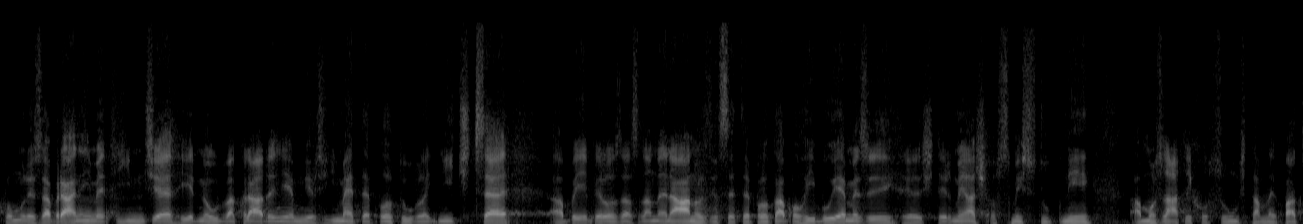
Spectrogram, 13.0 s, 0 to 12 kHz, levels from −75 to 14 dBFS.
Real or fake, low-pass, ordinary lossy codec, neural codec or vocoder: fake; 10.8 kHz; MP3, 64 kbps; codec, 16 kHz in and 24 kHz out, 0.9 kbps, LongCat-Audio-Codec, fine tuned four codebook decoder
